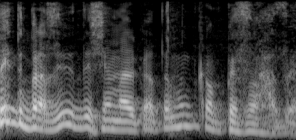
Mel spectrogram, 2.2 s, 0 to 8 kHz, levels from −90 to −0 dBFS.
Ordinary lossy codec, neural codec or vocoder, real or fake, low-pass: none; codec, 16 kHz, 16 kbps, FreqCodec, larger model; fake; none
